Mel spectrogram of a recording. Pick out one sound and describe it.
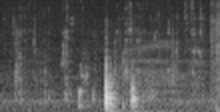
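A mug knocks down onto a table.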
